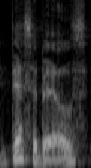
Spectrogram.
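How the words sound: The word is said in a British accent.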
